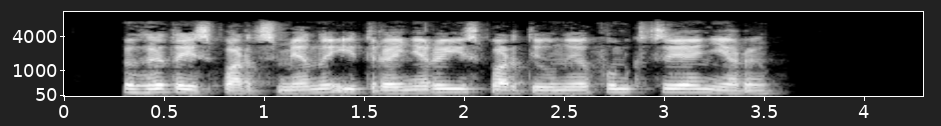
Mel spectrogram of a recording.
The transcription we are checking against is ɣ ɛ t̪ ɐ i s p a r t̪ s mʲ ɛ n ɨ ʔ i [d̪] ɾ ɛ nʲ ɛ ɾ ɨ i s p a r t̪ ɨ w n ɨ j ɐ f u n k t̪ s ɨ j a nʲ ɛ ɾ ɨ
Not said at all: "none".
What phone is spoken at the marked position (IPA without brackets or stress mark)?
t̪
